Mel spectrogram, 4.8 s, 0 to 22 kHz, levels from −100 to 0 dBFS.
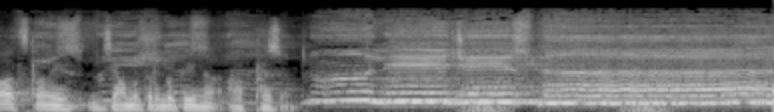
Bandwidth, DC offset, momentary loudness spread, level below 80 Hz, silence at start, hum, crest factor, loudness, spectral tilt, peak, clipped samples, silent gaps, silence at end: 16 kHz; under 0.1%; 8 LU; -48 dBFS; 0 s; none; 12 dB; -25 LUFS; -4.5 dB/octave; -12 dBFS; under 0.1%; none; 0 s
